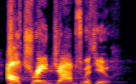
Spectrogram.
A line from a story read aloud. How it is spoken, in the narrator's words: she yelled back at him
